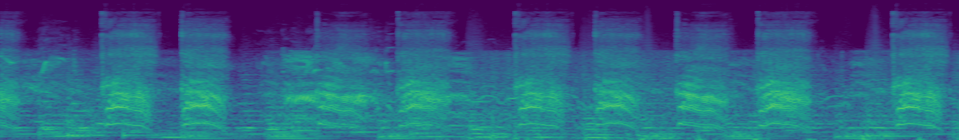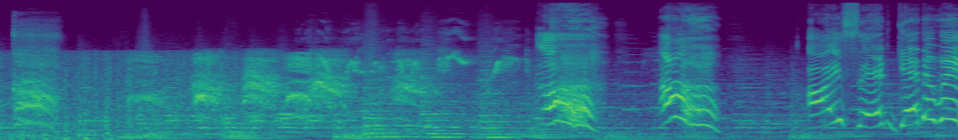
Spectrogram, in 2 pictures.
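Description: A large raven caws over and over in a fast, regular series in an animated children's story, loud and close, then breaks into rougher, uneven calls. A voice may be mimicking the caws.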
